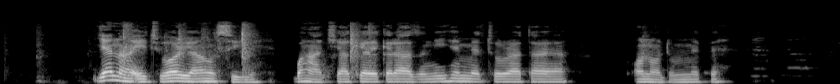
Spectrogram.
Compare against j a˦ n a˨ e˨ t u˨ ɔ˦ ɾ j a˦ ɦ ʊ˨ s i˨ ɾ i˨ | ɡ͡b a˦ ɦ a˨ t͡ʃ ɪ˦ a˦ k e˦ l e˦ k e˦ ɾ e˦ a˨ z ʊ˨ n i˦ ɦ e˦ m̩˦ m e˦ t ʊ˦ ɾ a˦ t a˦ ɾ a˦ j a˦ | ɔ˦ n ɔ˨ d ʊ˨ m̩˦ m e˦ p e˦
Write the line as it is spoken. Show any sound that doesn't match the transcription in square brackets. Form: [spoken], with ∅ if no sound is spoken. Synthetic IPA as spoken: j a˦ n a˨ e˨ t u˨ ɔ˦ ɾ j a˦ ɦ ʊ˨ s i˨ ɾ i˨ | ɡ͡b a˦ ɦ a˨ t͡ʃ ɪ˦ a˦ k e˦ [ɾ] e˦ k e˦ ɾ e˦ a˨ z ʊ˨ n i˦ ɦ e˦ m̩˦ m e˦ t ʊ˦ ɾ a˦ t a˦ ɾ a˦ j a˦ | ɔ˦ n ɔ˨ d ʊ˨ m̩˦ m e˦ p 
